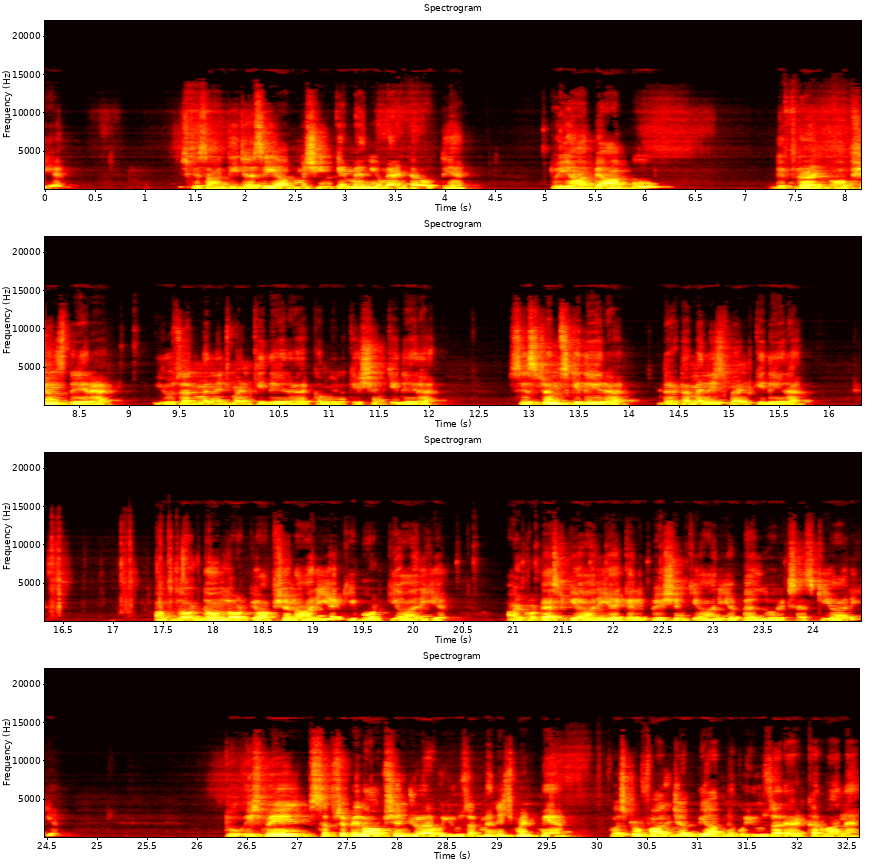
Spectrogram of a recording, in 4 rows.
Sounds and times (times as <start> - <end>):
Speech: 0.0 - 0.2, 1.4 - 4.2, 5.1 - 6.4, 7.3 - 12.1, 12.8 - 15.8, 17.4 - 20.4, 21.0 - 24.6, 26.3 - 32.6
Inside, small room: 0.0 - 32.6.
